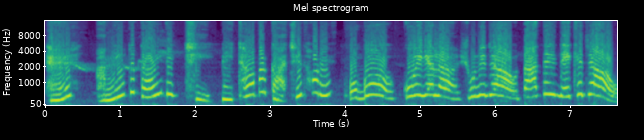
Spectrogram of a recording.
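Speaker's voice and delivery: high, excited calls to her husband; amazed wife. Acted. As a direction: marvel in a high voice, urging him to come. (বিস্ময়ে উত্তেজিত গলায় স্বামীকে ডাকা)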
